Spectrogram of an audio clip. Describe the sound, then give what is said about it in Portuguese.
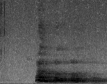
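A dog barks loudly: one long, drawn-out bark that breaks in suddenly after a quiet moment and holds steady to the end, with no talk over it. “Eu ia falar parou, ele latiu.”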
